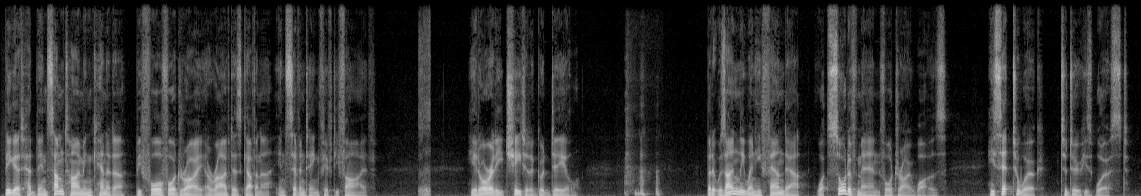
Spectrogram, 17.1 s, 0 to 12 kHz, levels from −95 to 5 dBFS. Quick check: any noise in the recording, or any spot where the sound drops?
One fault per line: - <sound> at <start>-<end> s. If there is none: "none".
- laugh at 6.3-6.5 s
- laugh at 9.3-10.0 s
